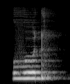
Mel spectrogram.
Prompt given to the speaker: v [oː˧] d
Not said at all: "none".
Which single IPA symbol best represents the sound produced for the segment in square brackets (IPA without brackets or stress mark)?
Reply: o˧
